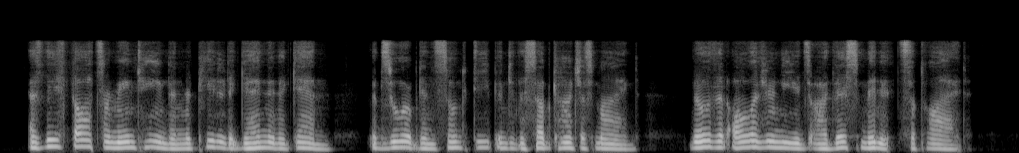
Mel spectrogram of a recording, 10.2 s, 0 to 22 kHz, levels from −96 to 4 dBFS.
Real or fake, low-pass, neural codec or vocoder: fake; 7.2 kHz; codec, 32 kHz, 1.9 kbps, SNAC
